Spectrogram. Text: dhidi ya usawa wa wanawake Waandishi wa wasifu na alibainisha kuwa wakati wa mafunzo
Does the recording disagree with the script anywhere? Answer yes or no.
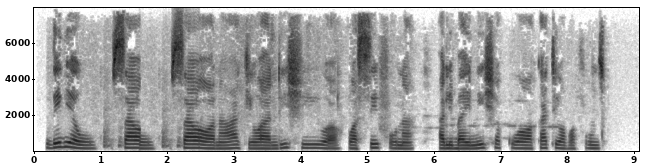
yes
